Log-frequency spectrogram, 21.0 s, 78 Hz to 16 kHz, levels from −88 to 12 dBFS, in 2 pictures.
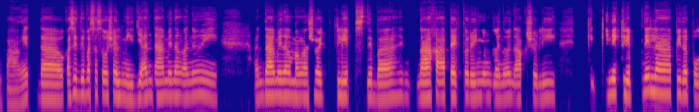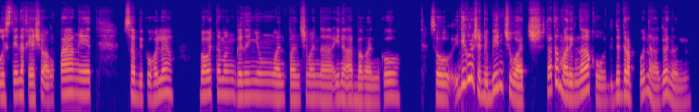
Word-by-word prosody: pangit 115 +6 -7
daw. 150 -1 +1
Kasi 165 +4 +1
'di 185 - -1
ba 190 - +1
sa 185 - 0
social 170 -1 +1
media 155 +1 -3
ang 175 - -13
dami 165 +1 +1
ng 170 -1 -3
ano, 165 +3 -4
eh, 160 -4 -6 0.5
ang 160 +3 -9
dami 170 0 +5
ng 175 -1 +1
mga 160 0 -1
short 165 0 +1 0.2
clips, 170 0 +1
'di 160 - -2
ba? 155 +2 0 0.2
Nakakaapekto 165 +1 +3
rin 165 +1 -3
'yong 165 - -5
gano'n 155 0 -4
actually. 155 +1 -3 0.4
Kini-clip 185 - +2 0.2
nila, 200 -3 +5
pina-post 170 -3 0
nila, 175 +1 0
kesyo 155 -2 +3
ang 140 +1 -6
pangit. 185 -1 +1 0.4
Sabi 165 -3 +2
ko, 155 0 -7
"Hala, 185 +4 -2 0.4
bakit 185 +2 0
naman 180 -2 -6
gano'n 165 +1 -3
'yong 165 0 -7
One 155 0 -4
Punch 145 +1 -2
Man 150 0 -6
na 140 0 -4
inaabangan 140 -3 -3
ko?" 160 0 -5 0.4
So, 155 -2 -1
hindi - - -6
ko 385 - +6
na - - +3
siya 185 - +2
bi-binge-watch. 160 - +3
Tatamarin 165 - +2
na 215 +5 +5
ako. 135 -8 -8
Ida-drop 175 +3 0
ko 175 - -4
na, 130 -10 -4
gano'n. 130 -8 -5
165 Hz, 170 wpm, -24 LUFS, 155-175 Hz, 0.5 s, ko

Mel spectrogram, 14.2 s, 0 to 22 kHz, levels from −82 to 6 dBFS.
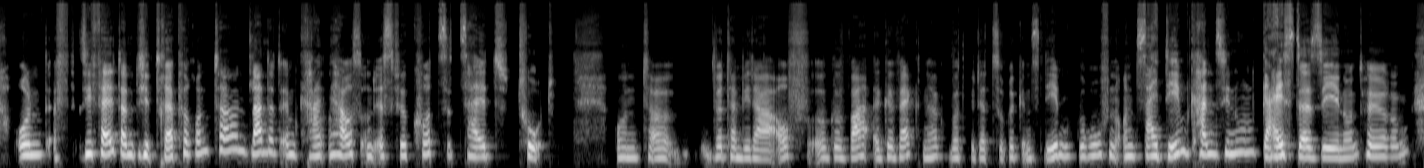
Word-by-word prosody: Und 235 +1 +3
f 185 - -9
sie 260 0 +5
fällt 260 +2 +6
dann 240 0 +5
die 230 -1 +2
Treppe 210 +5 +3
runter 310 +5 -1
und 310 -5 -5
landet 280 +1 +5
im 240 -2 -2
Krankenhaus 230 +2 0
und 215 -2 -4
ist 220 0 -3
für 225 - +1
kurze 245 -1 -5
Zeit 210 0 -1
tot. 420 +1 0 0.6
Und, 185 -1 -5
äh, 180 -1 -3 0.3
wird 210 -1 -7
dann 190 -2 -2
wieder 180 -3 -1
aufgewa 190 +1 -3
geweckt, 205 +4 -3
ne 200 +3 -5
wird 185 0 -8
wieder 180 0 -8
zurück 200 +2 -9
ins 180 - -8
Leben 210 +3 0
gerufen 220 +1 -4
und 210 0 -3
seitdem 220 +5 +2
kann 255 -2 +3
sie 245 +3 -2
nun 285 +2 -2
Geister 205 -1 +5
sehen 185 -1 +2
und 210 +7 -7
hören. 210 +5 -1
215 Hz, 175 wpm, -20 LUFS, 195-245 Hz, 0.6 s, fällt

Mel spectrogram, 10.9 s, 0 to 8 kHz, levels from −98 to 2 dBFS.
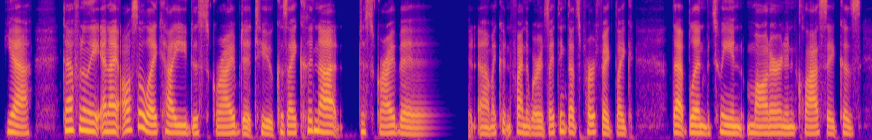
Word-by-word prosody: Yeah, 160 -6 +2 0.4
definitely. 220 -2 +4
And 185 +1 +3
I 190 - +6
also 225 +8 +2
like 170 -4 +3
how 180 -4 +1
you 165 0 +2
described 155 0 -2
it 145 - 0
too, 145 -6 -1
'cause 175 +3 -4
I 160 0 +2
could 210 +5 -1
not 175 -4 +4 0.2
describe 160 -3 -2
it, 135 -2 -3 0.5
um, 145 -1 -2
I - - -3
couldn't - - -6
find 175 -3 0
the - - -2
words. 140 0 -2
I 160 - +1
think 185 +2 -4
that's 170 -4 -1
perfect, 170 -5 -1
like 145 -2 -4 0.5
that 165 -1 +3
blend 165 -3 +3
between 155 0 0
modern 155 -1 +1
and 145 0 0
classic, 150 -1 -2
'cause 150 -3 -4
160 Hz, 195 wpm, -20 LUFS, 150-175 Hz, 0.5 s, I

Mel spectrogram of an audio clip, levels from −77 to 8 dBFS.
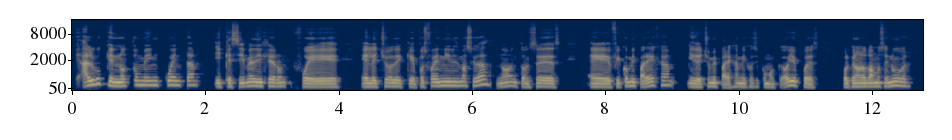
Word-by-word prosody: algo 225 +6 +5
que 185 -7 +4
no 150 0 +4
tomé 185 +2 -2
en 185 0 -1
cuenta 185 +1 -2
y 135 0 -4
que 135 - +1
sí 135 +2 0
me 160 +2 +3
dijeron 145 -2 +1
fue, 120 -1 +2 0.3
el 125 0 +3
hecho 140 +3 -1
de 135 -3 -1
que 125 -1 -1
pues 135 +2 -5
fue 155 0 +1
en 155 - +1
mi 165 0 +2
misma 165 0 0
ciudad, 195 +6 -1
¿no? 150 +5 -2
Entonces, 125 -2 -2 0.4
eh, 125 -1 +3
fui 130 - -3
con 160 +3 0
mi 155 - +1
pareja 170 +6 -1 0.2
y 130 - -2
de 120 - +4
hecho, 115 +5 -4
mi 140 - +3
pareja 110 0 -3
me 130 - 0
dijo 130 +1 -6
así 125 -1 -14
como 115 -3 -5
que: - - -10
"Oye, 175 +1 +4
pues 125 - -2 0.3
¿por 125 -1 -1
qué 135 - +1
no 130 0 +4
nos 135 - +4
vamos 140 +1 +2
en 145 +3 +2
Uber?". 160 -4 -1
140 Hz, 225 wpm, -22 LUFS, 125-165 Hz, 0.4 s, algo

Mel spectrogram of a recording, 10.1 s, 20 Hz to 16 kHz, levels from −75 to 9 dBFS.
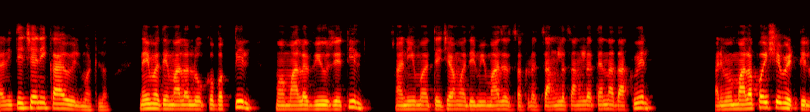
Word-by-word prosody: "आणि 130 +1 -1
त्याच्याने 170 +1 +3
काय 150 -1 +5
होईल?" 130 -4 +1
म्हटलं. 105 -1 -7 0.4
"नाही 140 +1 +4
मग 150 -2 +3
ते 140 - +3
मला 135 0 +2
लोक 130 +1 -1
बघतील 140 +6 0 0.3
मग 125 -1 -1
मला 125 +1 +2
व्ह्यूज 130 0 +2
येतील 165 +7 +1 0.5
आणि 130 +1 +1
मग 130 0 -2
त्याच्यामध्ये 125 0 -1
मी 125 0 -1
माझं 125 0 -1
सगळं 115 -1 -7
चांगलं-चांगलं 125 +1 -2
त्यांना 135 0 -1
दाखवेल 155 +7 -1 0.8
आणि 120 +1 -2
मग 130 +1 +1
मला 140 +2 +6
पैसे 180 0 +4
भेटतील" 135 -5 +2
130 Hz, 170 wpm, -23 LUFS, 125-140 Hz, 0.8 s, मला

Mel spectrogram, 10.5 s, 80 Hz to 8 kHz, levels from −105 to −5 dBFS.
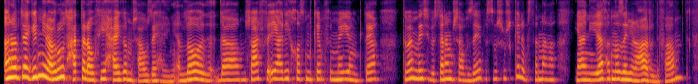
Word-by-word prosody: أنا 325 +4 +9
بتعجبني 335 +3 +6
العروض 305 +3 +6
حتى 265 0 +1
لو 240 -2 +4
في 270 +4 -2
حاجة 245 0 +1
مش 230 -4 -4
عاوزاها 205 0 -5
يعني، 185 0 -9
الله 250 +4 +2
د 215 -1 -8
ده 235 +1 -2
مش 240 +1 -7
عارفة 265 +1 -1
إيه 270 +1 +1
عليه 270 +1 -1
خصم 265 0 -5
كام 260 +1 -4
في 260 - -18
المِيّة 250 +1 0
بتاع، 240 +3 -5 0.4
تمام 280 +3 +1
ماشي، 280 -1 -1
بس 230 +1 -7
أنا 260 +2 +2
مش 265 -2 -3
عاوزاه 225 +3 -5
بس 270 -2 -14
مش 270 +1 -9
مشكلة، 300 +3 -6
بس 255 -1 -12
أنا 250 -1 -6 0.3
يعني 235 +1 +1
لفت 275 0 -2
نظري 255 -2 +2
العرض، 210 -3 -1
فهمت، 235 - -7
255 Hz, 220 wpm, -27 LUFS, 235-275 Hz, 0.4 s, أنا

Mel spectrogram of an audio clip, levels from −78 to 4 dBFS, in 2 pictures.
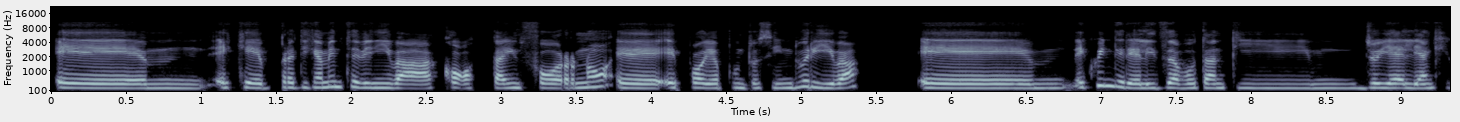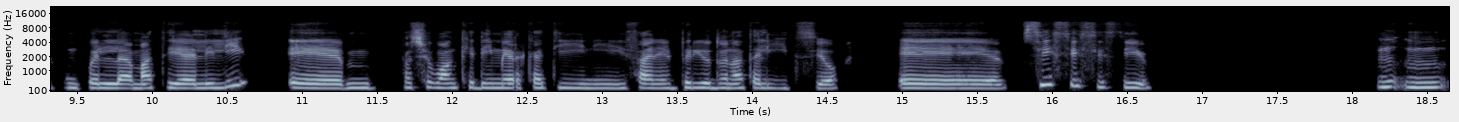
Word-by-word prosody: E, 200 -3 +4
mhmm, 195 -1 -6
e 225 - 0
che 220 -3 +1
praticamente 230 +2 0
veniva 200 -3 +3
cotta 205 -2 +1
in 210 +1 0
forno 210 +6 +2
e 200 -2 +3
e 220 - +2
poi 215 -2 +2
appunto 205 +1 -4
si 205 0 -7
induriva 210 -1 +1 0.4
ehm, 195 -1 +2
e 230 - 0
quindi 300 -2 +2
realizzavo 200 0 +2
tanti 200 -1 -4
mhmm, 195 0 -7
gioielli 205 0 +2
anche 205 +2 -2
con 210 0 -7
quel 200 -2 +2
materiale 200 +1 +1
lì 290 - -1 0.2
ehm, 205 -1 +2 0.2
facevo 225 0 -1
anche 215 +2 -1
dei 215 -1 -3
mercatini 205 -1 -3
sai 200 0 0
nel 195 -1 -5
periodo 215 -1 -1
natalizio. 200 -2 -4 0.4
Ehm 190 -2 +2
sì, 350 - 0
sì, 320 -4 -5
sì, 245 -3 -8
sì. 220 -3 -3 1.6
Mh-mh. 235 -2 0
205 Hz, 135 wpm, -23 LUFS, 195-215 Hz, 1.6 s, E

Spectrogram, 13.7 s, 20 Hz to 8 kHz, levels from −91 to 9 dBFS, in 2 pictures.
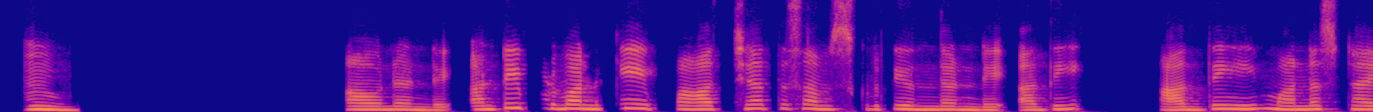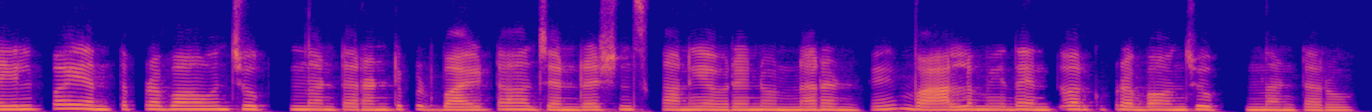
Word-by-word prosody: హ్మ్. 235 -4 +5 1.4
అవునండి. 225 -3 +1 0.2
అంటే 250 +5 +1
ఇప్పుడు 310 -3 -6
మనకి 285 +3 +2 0.2
పాశ్చాత్య 275 +4 0
సంస్కృతి 250 -1 -2
ఉందండి. 220 -3 +1 0.2
అది, 255 +6 -1 0.5
అది 215 +6 0 0.2
మన 235 0 +3
స్టైల్ 245 -1 +2
పై 290 - +1
ఎంత 235 0 0
ప్రభావం 245 -1 +2
చూపుతుందంట‌రు? 225 -2 -1
అంటే, 210 +2 0
ఇప్పుడు 230 -3 -7
బయట 215 +1 +1 0.3
జనరేషన్స్ 215 +2 0
కానీ 215 0 +1
ఎవరైనా 215 +1 +1
ఉన్నారంటే, 210 +1 0 0.2
వాళ్ళ 220 0 +4
మీద 215 0 -2
ఎంత 210 +1 -2
వరకు 225 -2 -4
ప్రభావం 215 -1 +1
చూపుతుందంటారు? 200 -3 -2
225 Hz, 125 wpm, -24 LUFS, 210-245 Hz, 1.4 s, హ్మ్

